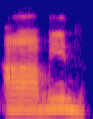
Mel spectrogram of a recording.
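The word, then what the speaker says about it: آمين: Yang tadi yang pertama kan a min, tapi menurut di sini itu a-nya panjang.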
